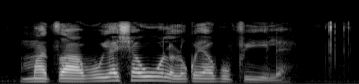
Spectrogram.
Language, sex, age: Tsonga, male, 18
